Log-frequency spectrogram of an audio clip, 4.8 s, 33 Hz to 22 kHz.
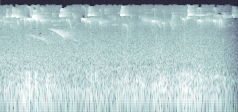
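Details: Collared Inca (Coeligena torquata) in Bellavista Cloud Forest Reserve, Ecuador, May 2012, giving very high, thin ticking chips in irregular bursts, with a brief down-slurred whistle near the start, over a soft steady hiss.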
